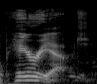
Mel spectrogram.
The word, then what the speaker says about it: Periapt: else knows exactly how it's supposed to be pronounced, you go ahead and tell me. So Harriet? Harriet. Peridot. Harriet. Period. Yeah. Oh, Periapt.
